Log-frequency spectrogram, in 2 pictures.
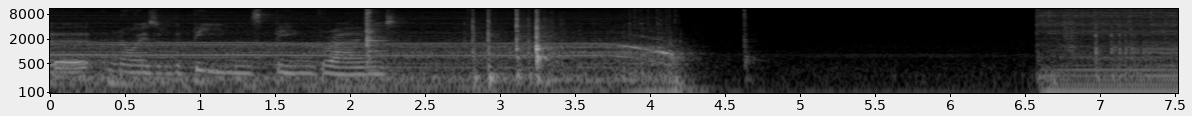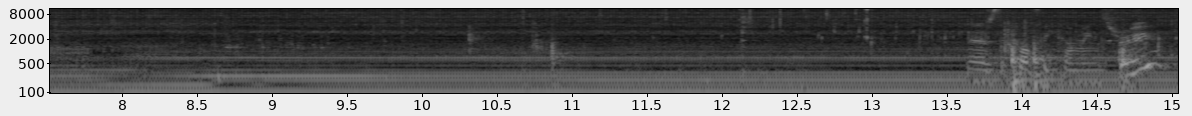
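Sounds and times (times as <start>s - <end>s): water pump humming: 6.6s - 15.0s.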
